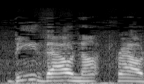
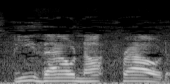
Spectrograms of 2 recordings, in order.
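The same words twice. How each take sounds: First: It is read at a fast pace. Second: It is read at a slow pace. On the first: The speaker calls it wrong. "I'm reading too fast" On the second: The speaker calls it right. "I'm going to read that again, but slower"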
